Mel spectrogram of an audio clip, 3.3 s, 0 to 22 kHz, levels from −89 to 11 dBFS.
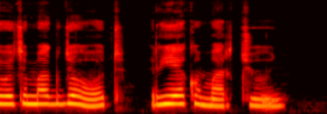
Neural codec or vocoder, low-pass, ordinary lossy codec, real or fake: none; none; none; real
